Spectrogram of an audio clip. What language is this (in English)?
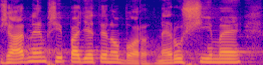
Czech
